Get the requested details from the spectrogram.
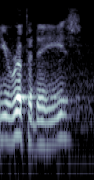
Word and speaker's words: Euripides: A-E-S-C-H. I left the C out. A-E-S-C-H-Y-L-U-S. That's Aeschylus. And then Sophocles. S-O-P-H-O-C-L-E-S. And then Euripides. E-U-R-I-P-I-D-E-S.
